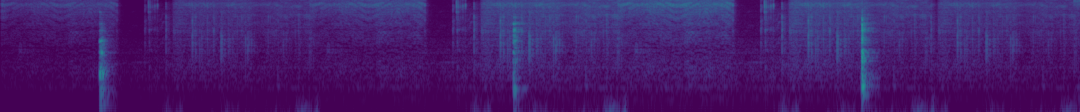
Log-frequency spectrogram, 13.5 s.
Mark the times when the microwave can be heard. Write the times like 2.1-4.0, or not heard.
not heard.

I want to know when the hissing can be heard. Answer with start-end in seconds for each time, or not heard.
0.0-13.4.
